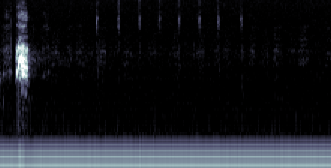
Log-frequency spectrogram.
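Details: Dog among puppies in a kennel gives one short, sharp bark at the very start, then near silence with faint scattered ticking sounds.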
